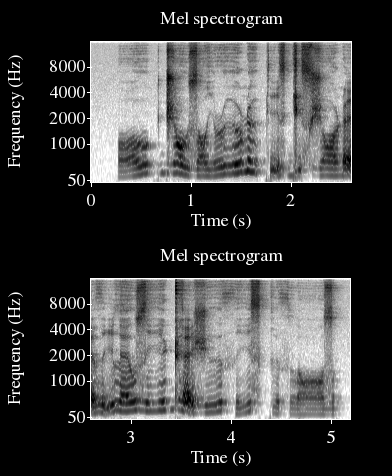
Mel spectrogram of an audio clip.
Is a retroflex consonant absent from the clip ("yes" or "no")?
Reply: no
